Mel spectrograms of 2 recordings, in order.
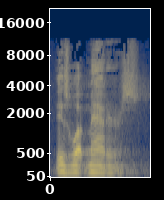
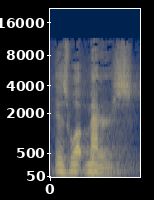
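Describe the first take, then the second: No difference in how they are said.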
